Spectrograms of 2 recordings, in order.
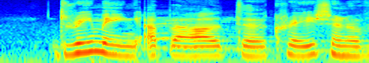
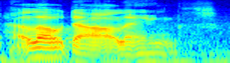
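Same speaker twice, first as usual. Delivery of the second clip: much lower, sultry diva greeting; Marlene Dietrich voice; 10 semitones lower than usual. Acted. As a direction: purr it like a vintage film star. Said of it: "this is my puppet, Marlena Dietrich".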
